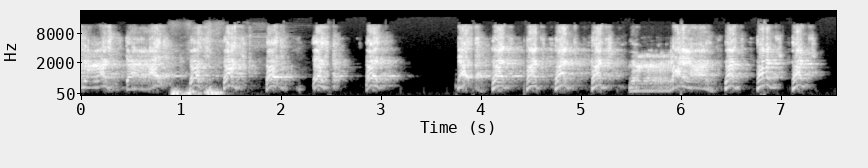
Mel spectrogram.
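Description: A dog barks in rapid, loud bursts with deep growling mixed in, a brief pause midway, then the barking resumes in an intense volley.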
